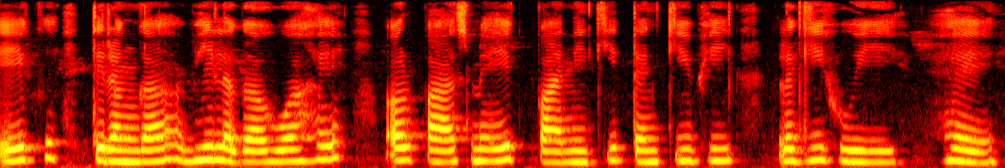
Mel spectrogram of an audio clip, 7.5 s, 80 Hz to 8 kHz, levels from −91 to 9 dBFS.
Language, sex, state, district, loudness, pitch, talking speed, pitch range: Hindi, male, Uttar Pradesh, Lucknow, -17 LUFS, 210 Hz, 135 wpm, 195-220 Hz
